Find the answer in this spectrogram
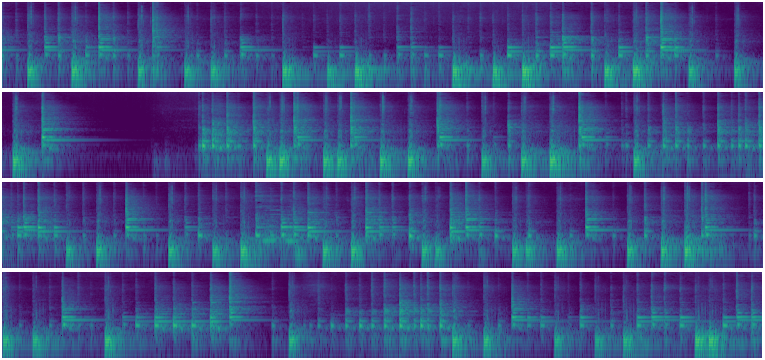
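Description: Hands drumming a fast improvised groove on a stainless steel kitchen sink: deep thumps from the basin mixed with quick sharper taps that ring at two recurring pitches. The playing stops for about a second some eight seconds in, then resumes.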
